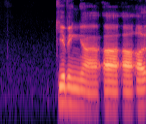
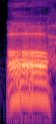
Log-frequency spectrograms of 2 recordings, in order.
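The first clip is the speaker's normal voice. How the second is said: mock gloomy dad; 3 semitones higher than usual. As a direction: imitate a dad with mock world-weary resignation. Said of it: "my dad was a ray of sunshine".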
